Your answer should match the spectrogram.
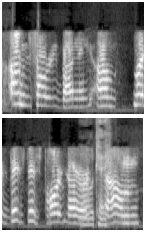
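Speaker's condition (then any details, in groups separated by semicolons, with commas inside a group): Cerebral palsy; causes shaking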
